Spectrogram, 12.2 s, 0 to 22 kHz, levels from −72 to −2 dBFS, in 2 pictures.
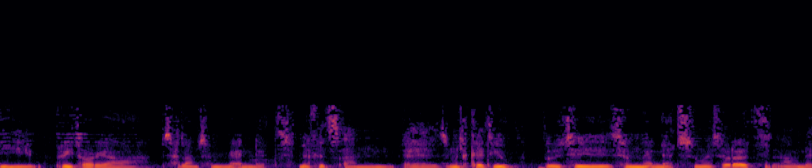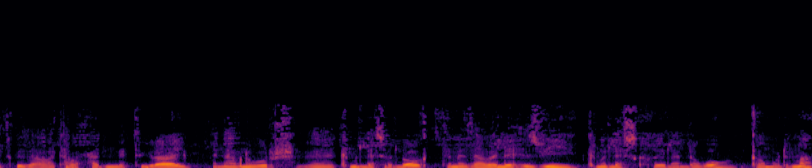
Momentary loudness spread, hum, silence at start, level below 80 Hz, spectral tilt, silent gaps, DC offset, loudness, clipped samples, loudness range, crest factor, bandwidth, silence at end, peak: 8 LU; none; 0 s; -70 dBFS; -6 dB/octave; none; under 0.1%; -31 LUFS; under 0.1%; 3 LU; 16 dB; 8.4 kHz; 0 s; -14 dBFS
